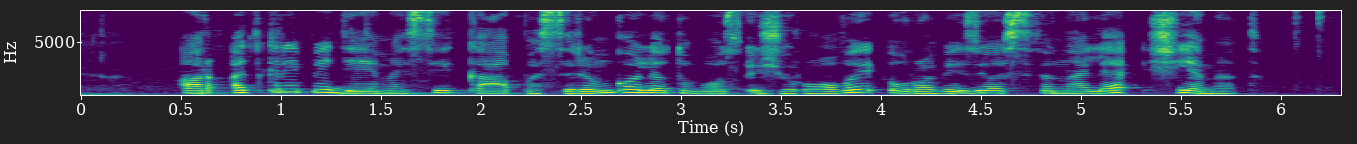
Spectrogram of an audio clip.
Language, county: Lithuanian, Vilnius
